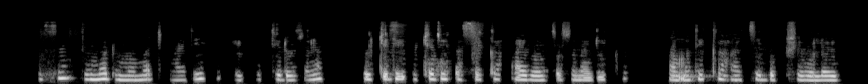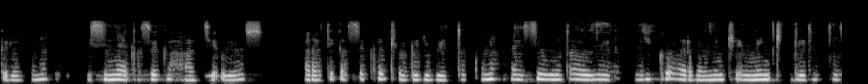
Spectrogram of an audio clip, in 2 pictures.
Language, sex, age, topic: Gamo, female, 18-24, government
